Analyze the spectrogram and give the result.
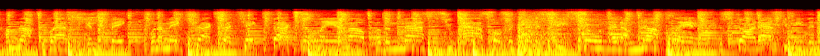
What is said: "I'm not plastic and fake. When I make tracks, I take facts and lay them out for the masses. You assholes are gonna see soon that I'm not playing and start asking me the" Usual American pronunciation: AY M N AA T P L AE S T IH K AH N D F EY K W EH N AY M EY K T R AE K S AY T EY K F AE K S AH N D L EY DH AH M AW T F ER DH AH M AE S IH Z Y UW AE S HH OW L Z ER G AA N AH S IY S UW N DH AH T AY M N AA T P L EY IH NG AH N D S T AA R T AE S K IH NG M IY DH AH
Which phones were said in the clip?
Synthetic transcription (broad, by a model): AY M N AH T P L AE S T IH K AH N F EY K W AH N AY M EY K T R AE K S AY T EY K F AE K S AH N L EY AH M AW T F ER DH AH M AE S IH Z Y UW AE S L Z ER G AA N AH S IY S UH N DH AH T AY M N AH T P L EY IH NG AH S T AA R T AE S K IH NG M IY DH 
